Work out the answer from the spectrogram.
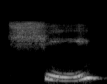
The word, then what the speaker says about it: Qi: So it's the word Qi. Qi is one pronunciation, and you'll actually see it spelled CHI.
